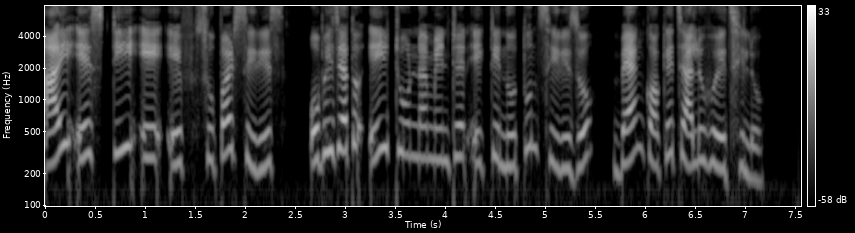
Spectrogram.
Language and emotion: Bengali, neutral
